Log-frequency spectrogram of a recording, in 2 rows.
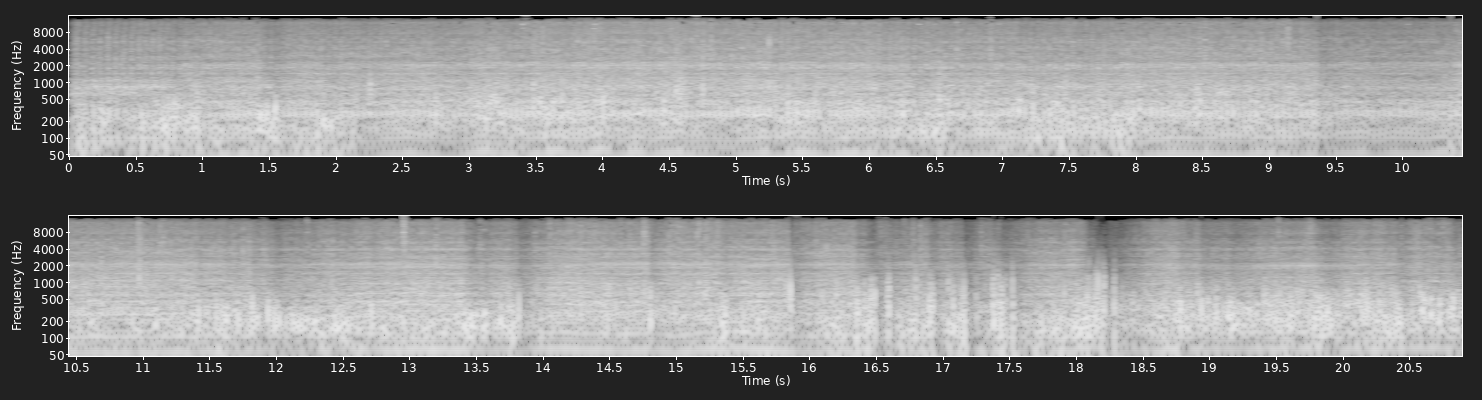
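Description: Hero XPulse 200 4V's single-cylinder engine running while the motorcycle is ridden. The sound changes abruptly about halfway through, and near the end it dips in and out repeatedly.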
